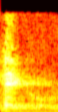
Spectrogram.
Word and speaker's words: Hegel: If you were asked, or we asked you to identify the German philosopher whose last name rhymes with a hard roll with a hole in the middle, you'd surely say Hegel. Name rhymes with bagel.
